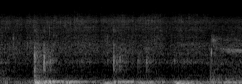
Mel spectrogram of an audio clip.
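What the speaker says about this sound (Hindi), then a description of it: "अब प्याज को करेंगे हल्का सा ब्राउन।" Chopped onion with cumin fries in a pan until lightly browned, a soft crackling sizzle broken by a few louder stirring scrapes, close and without speech.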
